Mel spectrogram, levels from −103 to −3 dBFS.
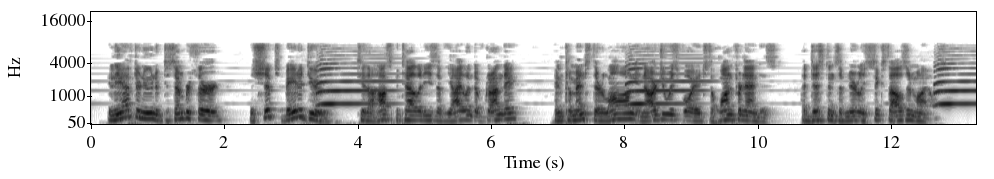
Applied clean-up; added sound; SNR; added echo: classical method WPE with log-MMSE.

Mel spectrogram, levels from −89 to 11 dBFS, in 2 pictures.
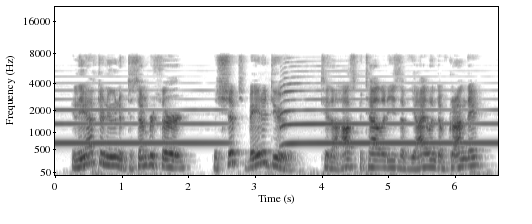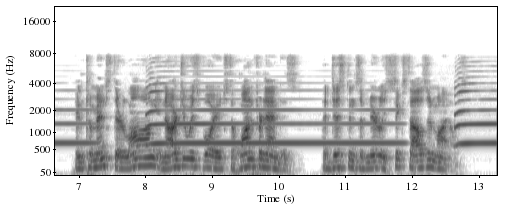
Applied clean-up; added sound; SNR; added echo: none; Wind instrument, woodwind instrument; 4 dB; reverberation time 0.2 s.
